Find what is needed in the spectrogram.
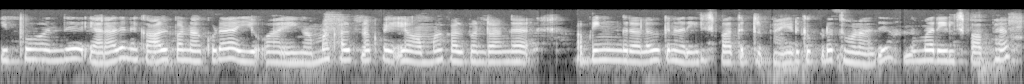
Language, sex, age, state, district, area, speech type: Tamil, female, 18-30, Tamil Nadu, Perambalur, rural, spontaneous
